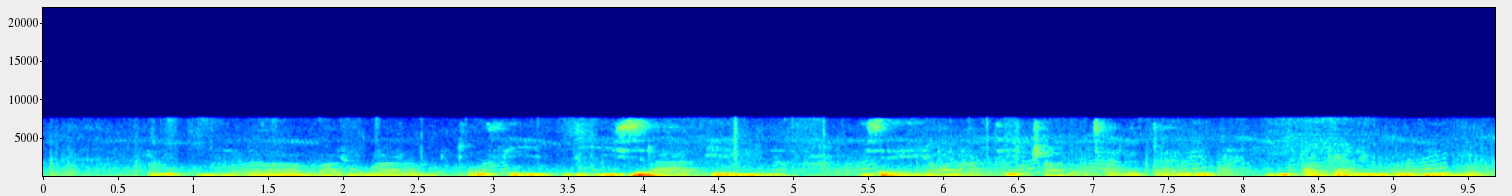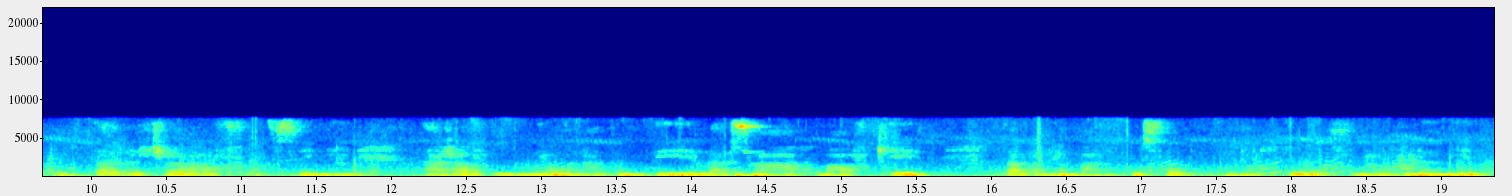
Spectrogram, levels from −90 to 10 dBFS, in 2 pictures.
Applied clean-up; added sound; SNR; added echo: none; Fire; 12 dB; reverberation time 0.6 s.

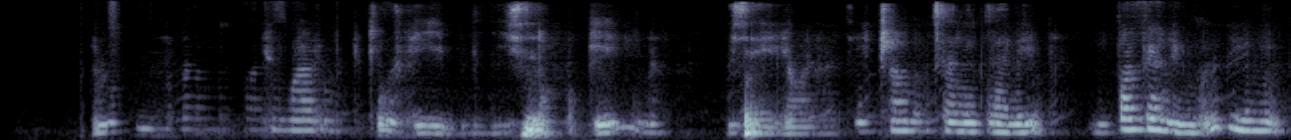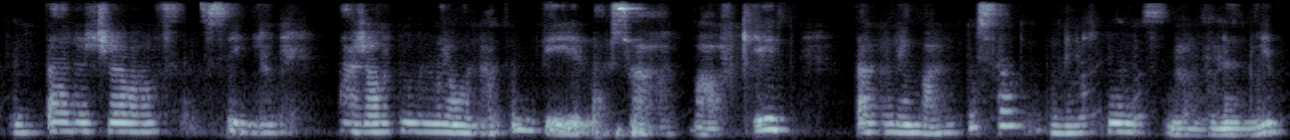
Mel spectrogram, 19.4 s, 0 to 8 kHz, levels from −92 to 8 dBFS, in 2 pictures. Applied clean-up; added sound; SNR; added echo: neural mask model DeepFilterNet 3.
